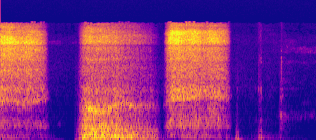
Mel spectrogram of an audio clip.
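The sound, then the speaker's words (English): Someone imitates Darth Vader's heavy, rasping mechanical breathing: three long hissing breaths, the middle one loudest, followed by a few faint clicks. “Yeah, no, this is what the, this was Darth Vader breathing.”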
